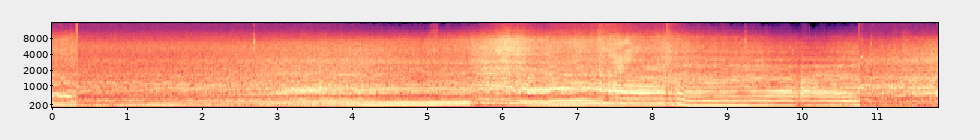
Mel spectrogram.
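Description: A rally car engine roars loudly as it speeds past, shifting gears.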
